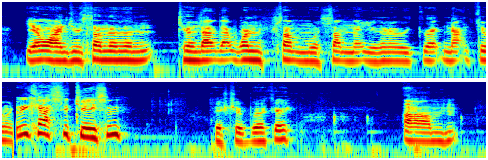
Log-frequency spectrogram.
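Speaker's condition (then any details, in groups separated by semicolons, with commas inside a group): Cerebral palsy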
